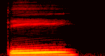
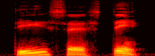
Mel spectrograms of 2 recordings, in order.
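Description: First: "Desisting" in held, separate syllables; syllable-by-syllable pronunciation. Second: "Desisting" run together as one word; "Desisting" as a connected, careful word; joined-up pronunciation. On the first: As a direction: draw out "Desisting" with gaps between syllables. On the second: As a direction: link the syllables of "Desisting" without pauses. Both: Shown as a demonstration. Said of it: "It's pronounced like this".

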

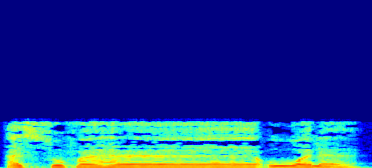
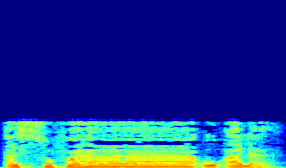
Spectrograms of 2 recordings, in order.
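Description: First: السفهاء ولا, slow, the hamza turned into an open waw; السفهاء ولا said as wala. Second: السفهاء ألا with a full hamza on ألا; hamza kept. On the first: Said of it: "بإبدال الهمزة واوا مفتوحة". (السفهاء ولا بإبدال الهمزة واوا) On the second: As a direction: say السفهاء ألا with the glottal stop. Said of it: "قرأ ورش كلمة ألا". (السفهاء ألا بتحقيق الهمزة) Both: Shown as a demonstration.

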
